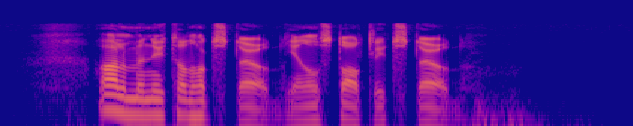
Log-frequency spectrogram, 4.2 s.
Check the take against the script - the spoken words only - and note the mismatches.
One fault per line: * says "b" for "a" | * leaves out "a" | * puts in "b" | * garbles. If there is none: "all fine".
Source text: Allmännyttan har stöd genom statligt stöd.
all fine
